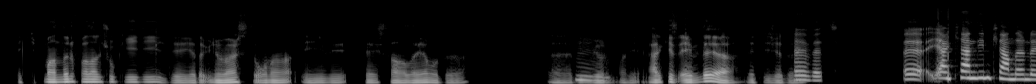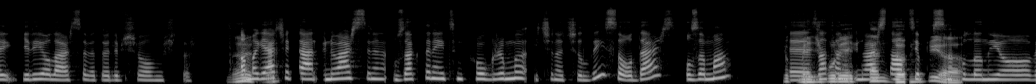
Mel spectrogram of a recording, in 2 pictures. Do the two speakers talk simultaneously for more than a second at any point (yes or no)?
yes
